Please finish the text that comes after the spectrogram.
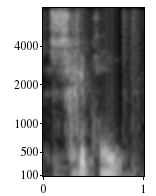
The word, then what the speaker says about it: Schiphol: simulate the sound so the second part of the word is pronounced whole so the whole word is pronounced as SCP hole if you really want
